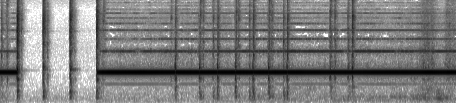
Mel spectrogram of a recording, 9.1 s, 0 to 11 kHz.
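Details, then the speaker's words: Telefunken HA 750M amplifier with speakers connected, steady test tone cutting out and crackling with sharp clicks as the control is turned: dirty, poorly contacting potentiometers needing cleaning. "Słychać. To drżenie dźwięku spowodowane niestykaniem tego potencjometru. Też czeszczy."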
